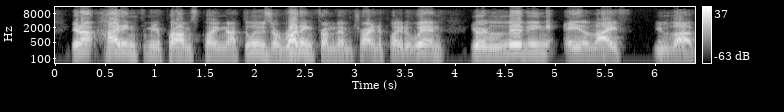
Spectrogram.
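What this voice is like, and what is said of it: Loud, yelling, passionate delivery. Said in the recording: “I don't know why I'm yelling so much. I'm a passionate person.”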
